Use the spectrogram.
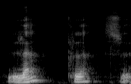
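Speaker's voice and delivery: La classe split into la, cla, sse; syllable by syllable. Shown as a demonstration. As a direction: sound out "La classe" with gaps between syllables. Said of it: "Lis les mots".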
